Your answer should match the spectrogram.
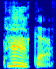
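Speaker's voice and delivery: "paka" with both Rs dropped. Shown as a demonstration. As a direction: say "paka" for Parker, no R sounds. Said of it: "written but not pronounced".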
